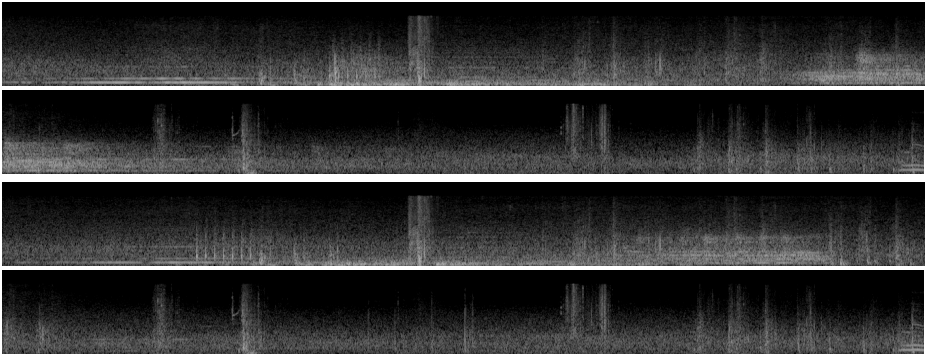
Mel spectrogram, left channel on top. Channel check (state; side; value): normal; both; correlation 0.22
